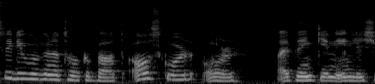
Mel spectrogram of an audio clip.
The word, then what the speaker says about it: Asgård: No, that's not a Swedish pronunciation. You can try and say it with me. Asgård. One more time. Asgård.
